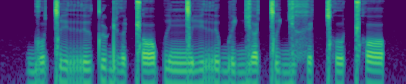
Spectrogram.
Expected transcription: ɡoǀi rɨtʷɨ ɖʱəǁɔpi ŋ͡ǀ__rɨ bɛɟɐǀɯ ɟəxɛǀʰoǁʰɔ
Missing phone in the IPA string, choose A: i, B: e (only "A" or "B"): A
